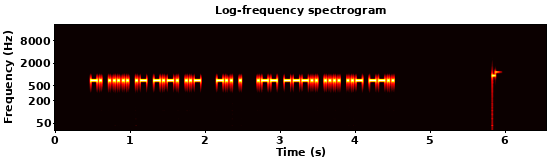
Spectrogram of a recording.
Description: Morse code, heard as a keyed tone, about 40 wpm, 700 Hz. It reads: N5ACU DE W8HUZ
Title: USA Callsign DE Callsign - 5 Characters - 40wpm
